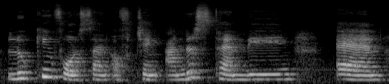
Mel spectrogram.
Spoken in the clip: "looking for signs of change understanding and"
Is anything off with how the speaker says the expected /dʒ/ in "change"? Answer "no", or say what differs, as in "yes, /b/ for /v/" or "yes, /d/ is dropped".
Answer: yes, /dʒ/ is dropped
